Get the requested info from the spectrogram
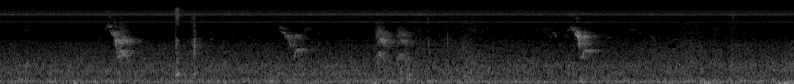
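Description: A bird calling four times, each call short and sweeping down in pitch, over a steady outdoor background hiss.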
